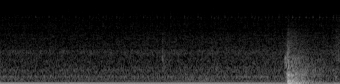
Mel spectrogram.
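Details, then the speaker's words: Kia Sportage 3, G4NA petrol engine, after repair: oil drained and refilled, level set, antifreeze topped up, restarted. Owner had reported a cold knock and oil consumption. Smooth, even idle hum with no ticking or knocking, one door thump; normal idle. "Масло слили, залили, уровень выставили, антифриз добавили, запустили."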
